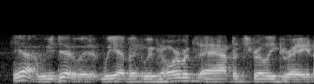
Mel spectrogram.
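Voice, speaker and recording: Fairly quick speech from a man at medium pitch, with ordinary pitch variation and noticeable background noise. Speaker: travel industry expert. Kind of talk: interview, informative advice.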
